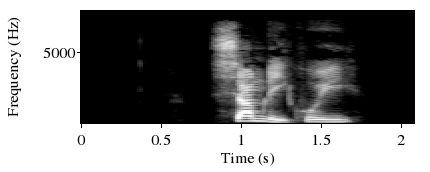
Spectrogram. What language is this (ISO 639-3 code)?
nan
